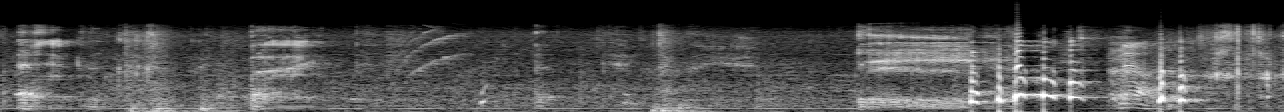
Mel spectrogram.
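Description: A series of long, voluntary burps shaped like spoken letters, with some background noise: deliberate belching.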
